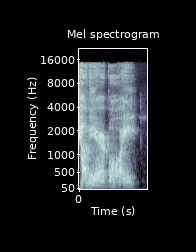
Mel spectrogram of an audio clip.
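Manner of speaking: very low, deep, rough and angry growl. Showing how he sounded like a generic angry guy, in a growling Agent Smith voice. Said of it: "his Agent Smith voice with a growl".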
